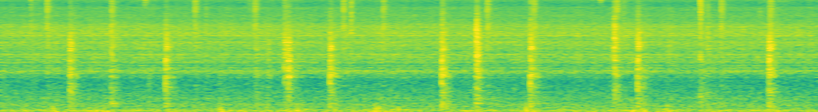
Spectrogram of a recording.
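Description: Sharp, uneven ticks, roughly two a second, over a low furnace hum while the heat runs: the ducts are ticking, cause unknown.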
